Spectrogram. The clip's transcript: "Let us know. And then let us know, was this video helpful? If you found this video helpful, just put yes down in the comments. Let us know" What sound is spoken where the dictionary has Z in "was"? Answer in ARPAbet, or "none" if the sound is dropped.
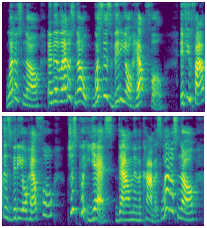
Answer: S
